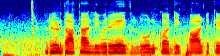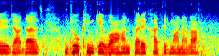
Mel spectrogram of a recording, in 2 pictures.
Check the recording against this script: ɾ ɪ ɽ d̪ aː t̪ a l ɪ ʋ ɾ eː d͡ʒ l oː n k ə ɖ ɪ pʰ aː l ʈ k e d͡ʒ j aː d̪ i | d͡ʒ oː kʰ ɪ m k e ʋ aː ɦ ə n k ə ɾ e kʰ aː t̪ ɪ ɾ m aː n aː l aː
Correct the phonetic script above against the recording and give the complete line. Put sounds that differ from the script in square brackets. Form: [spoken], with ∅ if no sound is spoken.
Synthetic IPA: ɾ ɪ ɽ d̪ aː t̪ a l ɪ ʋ ɾ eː d͡ʒ l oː n k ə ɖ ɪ pʰ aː l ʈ k e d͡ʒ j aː d̪ [a] | d͡ʒ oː kʰ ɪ m k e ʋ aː ɦ ə n k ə ɾ e kʰ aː t̪ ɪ ɾ m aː n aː l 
